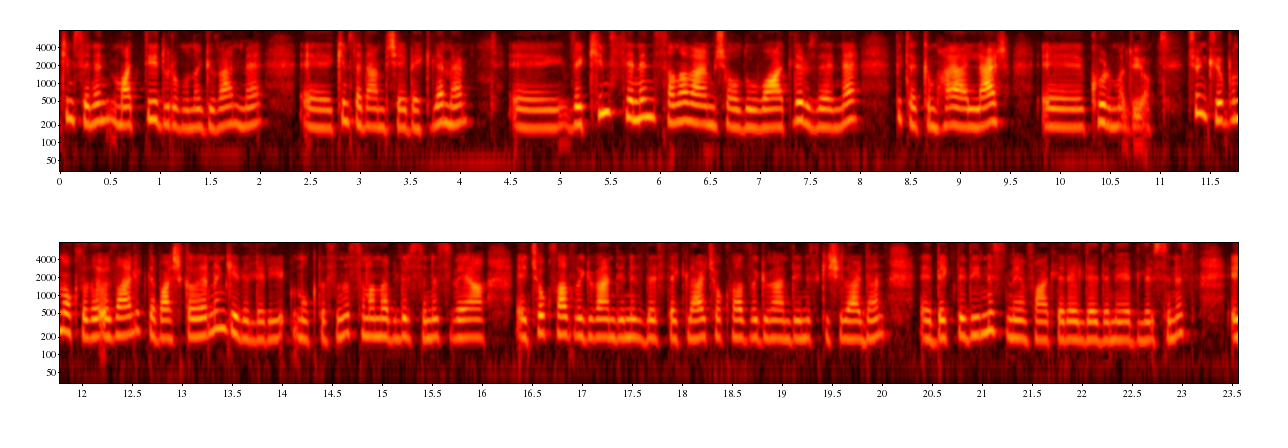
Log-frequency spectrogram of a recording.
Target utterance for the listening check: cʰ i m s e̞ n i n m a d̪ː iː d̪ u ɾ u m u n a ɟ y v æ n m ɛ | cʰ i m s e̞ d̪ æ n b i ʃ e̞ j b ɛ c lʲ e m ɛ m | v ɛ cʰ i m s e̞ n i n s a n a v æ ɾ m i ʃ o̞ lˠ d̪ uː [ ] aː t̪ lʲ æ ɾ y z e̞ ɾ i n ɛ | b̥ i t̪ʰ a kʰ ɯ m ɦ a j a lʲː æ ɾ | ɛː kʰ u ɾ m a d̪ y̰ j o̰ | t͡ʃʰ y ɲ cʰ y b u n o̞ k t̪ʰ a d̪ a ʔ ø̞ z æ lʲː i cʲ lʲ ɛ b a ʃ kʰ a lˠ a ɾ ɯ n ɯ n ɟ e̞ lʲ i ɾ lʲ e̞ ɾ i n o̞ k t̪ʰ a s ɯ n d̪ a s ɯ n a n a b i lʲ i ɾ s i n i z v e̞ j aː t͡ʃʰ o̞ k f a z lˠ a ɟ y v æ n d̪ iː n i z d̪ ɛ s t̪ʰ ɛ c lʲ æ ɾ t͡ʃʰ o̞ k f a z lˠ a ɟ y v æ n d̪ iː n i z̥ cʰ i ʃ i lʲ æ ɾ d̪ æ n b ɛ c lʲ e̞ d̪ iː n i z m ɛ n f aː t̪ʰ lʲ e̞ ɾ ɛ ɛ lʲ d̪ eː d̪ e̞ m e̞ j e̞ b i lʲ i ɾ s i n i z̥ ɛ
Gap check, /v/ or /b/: v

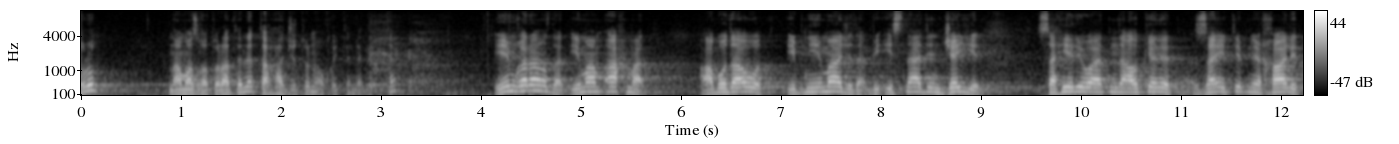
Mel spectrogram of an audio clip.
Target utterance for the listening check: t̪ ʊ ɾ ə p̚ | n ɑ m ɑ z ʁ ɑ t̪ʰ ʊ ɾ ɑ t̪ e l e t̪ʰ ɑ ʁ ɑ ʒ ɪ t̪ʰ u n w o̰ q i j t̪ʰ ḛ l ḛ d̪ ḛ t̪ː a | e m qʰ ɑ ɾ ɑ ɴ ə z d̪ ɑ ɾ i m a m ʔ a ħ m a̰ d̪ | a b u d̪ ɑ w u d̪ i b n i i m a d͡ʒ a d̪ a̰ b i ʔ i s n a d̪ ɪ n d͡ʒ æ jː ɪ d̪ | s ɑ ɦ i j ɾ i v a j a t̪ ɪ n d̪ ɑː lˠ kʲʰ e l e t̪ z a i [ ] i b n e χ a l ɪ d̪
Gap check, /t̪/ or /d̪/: t̪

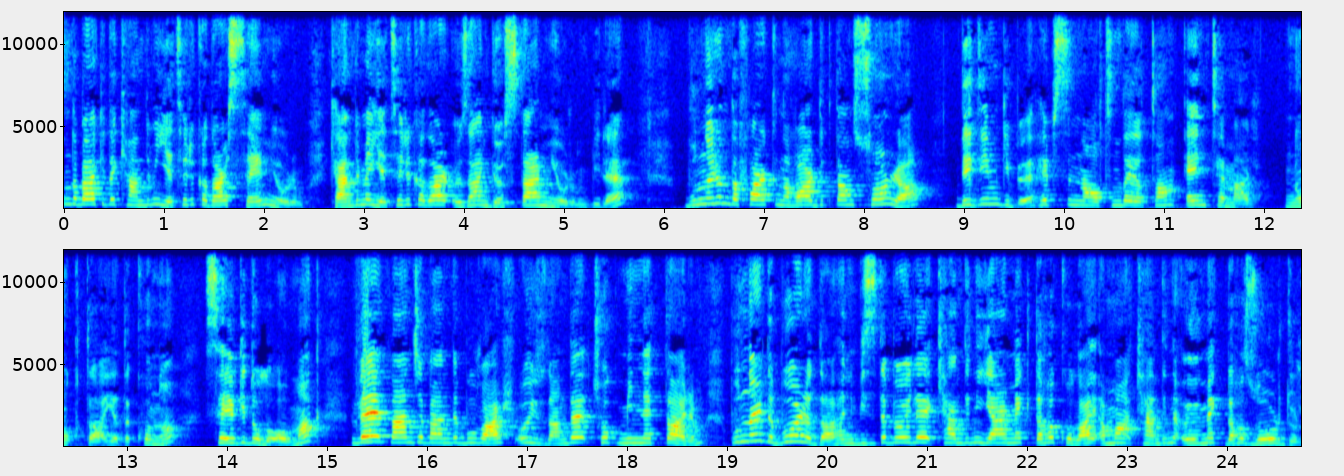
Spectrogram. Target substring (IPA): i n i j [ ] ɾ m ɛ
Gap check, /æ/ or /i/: æ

